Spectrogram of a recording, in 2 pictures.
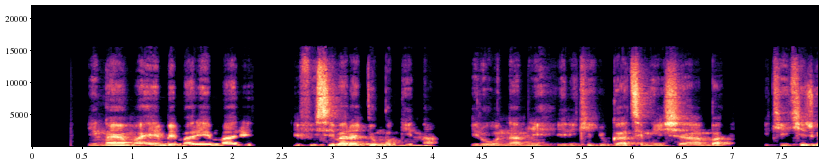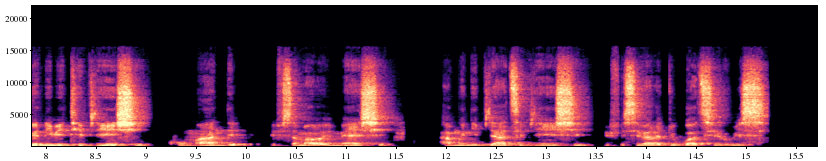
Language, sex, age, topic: Rundi, male, 18-24, agriculture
